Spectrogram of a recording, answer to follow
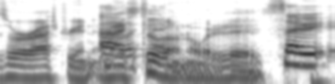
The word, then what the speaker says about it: Zoroastrian: But he was born into a Zoroastrian or Zorostrian. I don't I've heard it pronounced different ways. I've only heard it Zoroastrian and I still don't know what it is.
